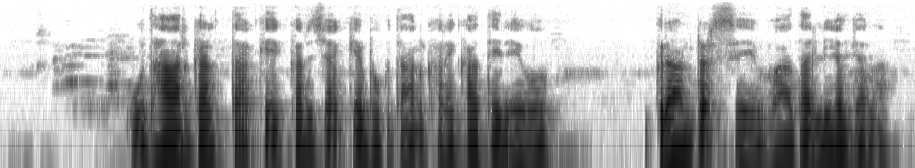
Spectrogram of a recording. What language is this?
Bhojpuri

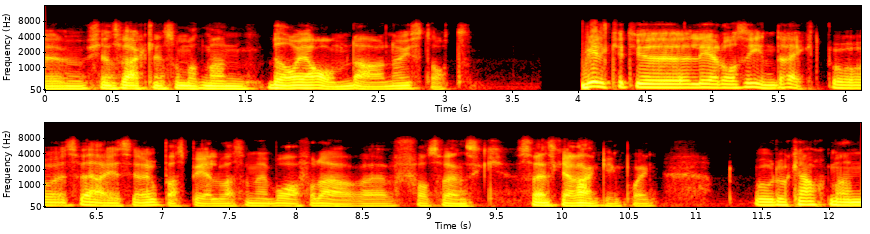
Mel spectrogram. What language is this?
Swedish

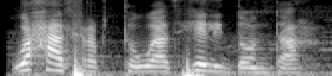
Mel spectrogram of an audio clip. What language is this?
Somali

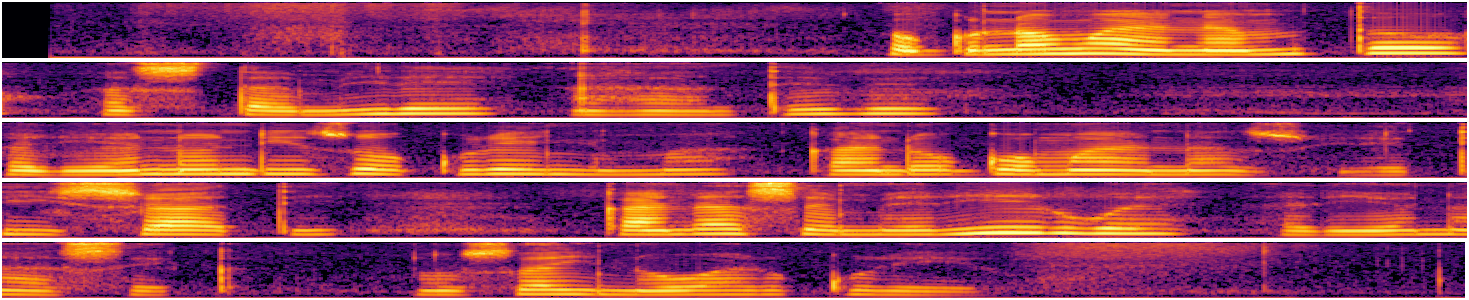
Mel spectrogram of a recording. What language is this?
Nyankole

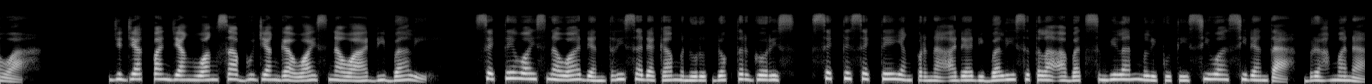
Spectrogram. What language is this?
Indonesian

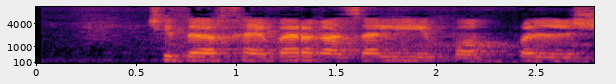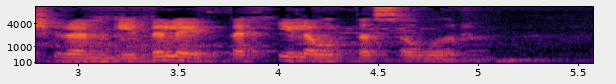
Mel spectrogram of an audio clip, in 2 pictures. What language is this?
Pashto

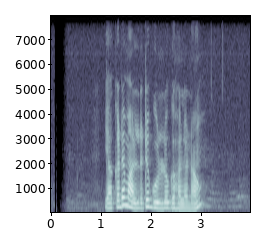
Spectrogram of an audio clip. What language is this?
Sinhala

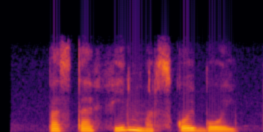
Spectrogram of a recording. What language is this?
Russian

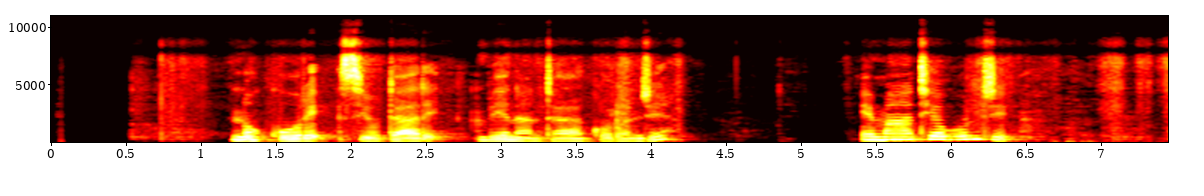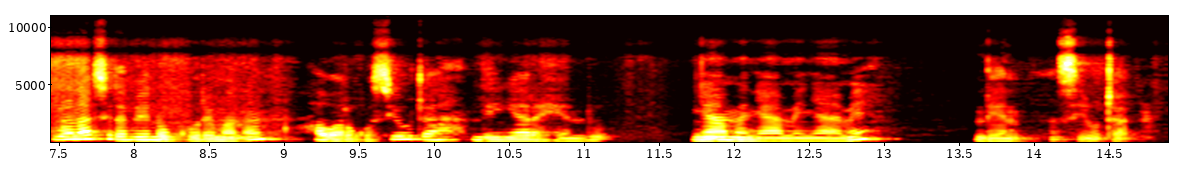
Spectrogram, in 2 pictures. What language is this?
Fula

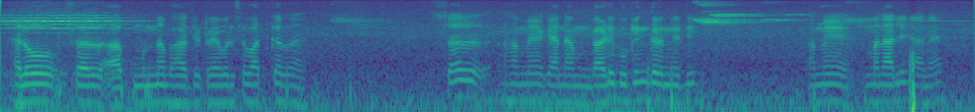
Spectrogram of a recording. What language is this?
Urdu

